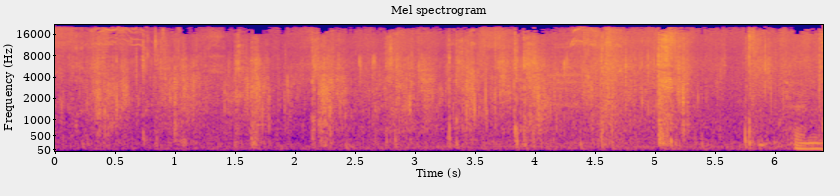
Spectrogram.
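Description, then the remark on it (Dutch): Steady footsteps walk at an even pace from Marchandplein into the park pavilion, each step a crisp tap, with a faint hum of surroundings and a brief tonal sound near the end. “Zullen we naar binnen lopen? We gaan naar binnen.”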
